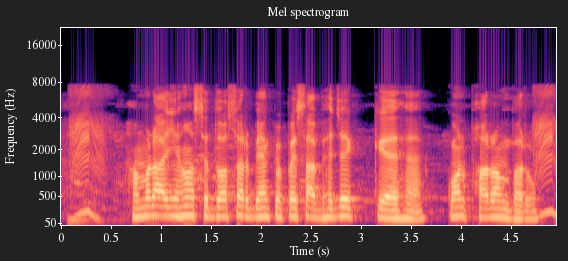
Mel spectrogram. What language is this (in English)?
Maithili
